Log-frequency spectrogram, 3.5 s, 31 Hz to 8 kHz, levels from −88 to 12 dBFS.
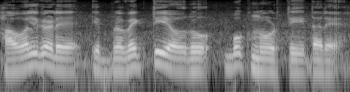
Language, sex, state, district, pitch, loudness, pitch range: Kannada, male, Karnataka, Bangalore, 115 Hz, -14 LUFS, 110-140 Hz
